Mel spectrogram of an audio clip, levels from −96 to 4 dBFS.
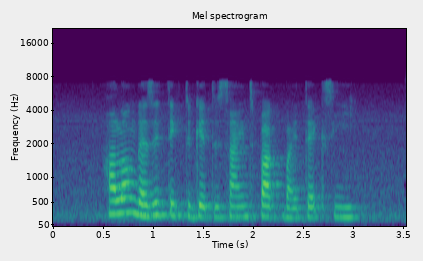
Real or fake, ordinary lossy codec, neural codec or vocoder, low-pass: real; none; none; 7.2 kHz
